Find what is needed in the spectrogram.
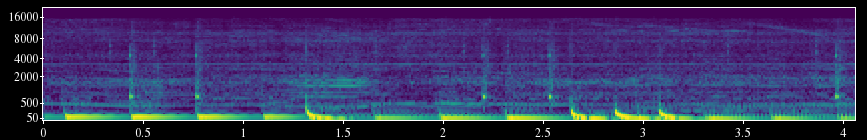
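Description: Table saw ripping a thick walnut board, the blade's cutting noise running continuously. Background music with a regular bass beat plays over it.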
